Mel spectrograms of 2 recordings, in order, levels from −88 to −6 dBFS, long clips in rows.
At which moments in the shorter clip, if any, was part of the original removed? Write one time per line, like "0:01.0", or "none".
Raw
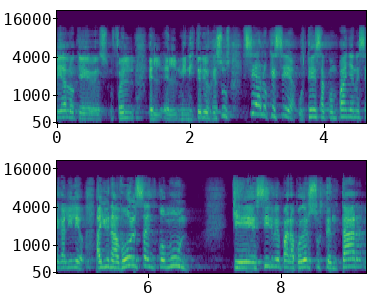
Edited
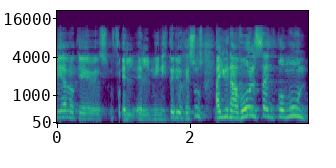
0:00.9
0:02.4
